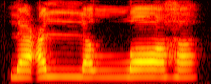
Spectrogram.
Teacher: کلمت لعل میں حرف لام پہ تشدید ہے زبر کا، تو ہم 2 حرف کے برابر لام کو پڑھیں گے اور زبر کو ظاہر کریں گے. اور لفظ الجلالہ مطلب کلمت اللہ کے لام کا حکم ہے تفخیم، تو ہمیں حرف اللام کو موٹی آواز میں پڑھنا ہے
